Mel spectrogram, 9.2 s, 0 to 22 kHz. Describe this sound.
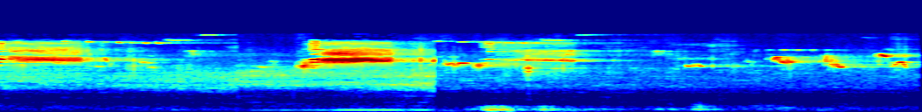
Birds2 Clean
Bird recorded edited to be cleaner
Morning, Tweet, Birds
